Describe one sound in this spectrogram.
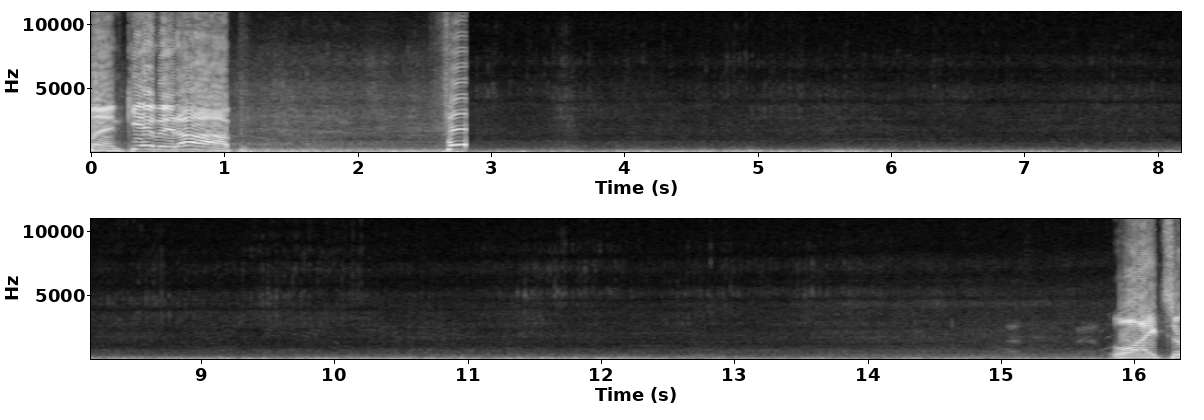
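Race car engines rumble low, some distance away.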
